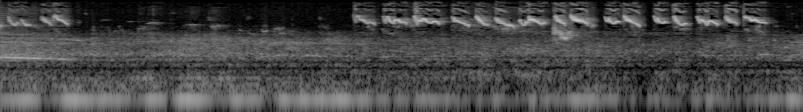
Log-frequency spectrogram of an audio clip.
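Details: Japanese white-eye kept as a pet, singing hard in 'khuyên líu' contest style to lure wild birds: two short high phrases, then about four seconds of rapid, sharp, repeated whistled notes, over a steady low hum.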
